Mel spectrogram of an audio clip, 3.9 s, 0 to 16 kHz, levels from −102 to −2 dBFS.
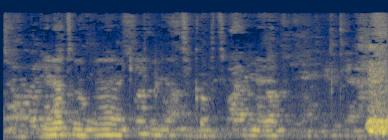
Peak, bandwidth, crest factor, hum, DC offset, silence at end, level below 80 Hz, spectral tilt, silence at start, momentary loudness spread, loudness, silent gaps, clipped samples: -4 dBFS; 11.5 kHz; 22 dB; none; under 0.1%; 0 s; -56 dBFS; -6.5 dB/octave; 0.05 s; 17 LU; -28 LUFS; none; under 0.1%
